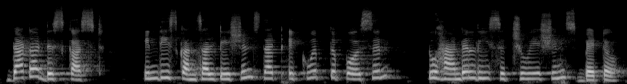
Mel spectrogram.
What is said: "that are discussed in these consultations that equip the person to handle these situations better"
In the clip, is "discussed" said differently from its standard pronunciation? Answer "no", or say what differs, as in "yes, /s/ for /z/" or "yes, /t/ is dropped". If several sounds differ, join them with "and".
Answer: no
